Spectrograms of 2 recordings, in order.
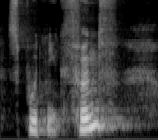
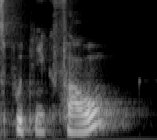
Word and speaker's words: Sputnik V: dass halt die Deutschen das falsch aussprechen. Das ist ja halt Sputnik 5 und eigentlich ist es Sputnik V. Von den äh, russischen Medien aus habe ich aber auch immer nur Sputnik V gehört.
